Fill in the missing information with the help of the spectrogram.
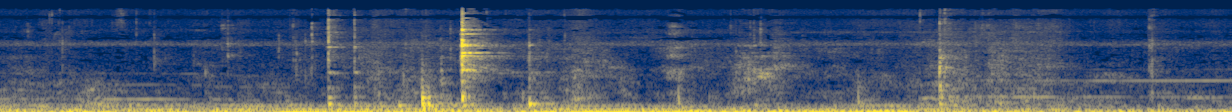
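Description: Spoons clinking and scraping against bowls as people eat, with one sharp, louder clink about two seconds in.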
